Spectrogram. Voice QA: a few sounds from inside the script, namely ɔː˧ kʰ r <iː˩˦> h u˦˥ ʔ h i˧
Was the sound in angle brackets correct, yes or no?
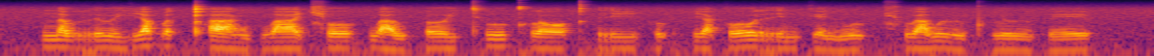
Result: no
